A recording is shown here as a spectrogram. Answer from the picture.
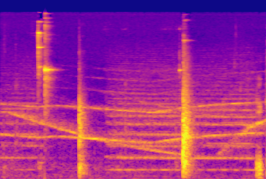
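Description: An emergency vehicle's siren wails in the background, its pitch sweeping slowly up and down. Over it come sharp metallic clinks as steel transmission gears and parts are handled on a steel workbench; the loudest clink is near the end.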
